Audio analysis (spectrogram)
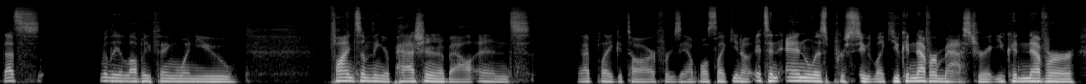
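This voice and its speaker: A man's voice: mid-range voice, steady tone, a little fast, darkish tone, no echo, clean studio sound. A man hosting a podcast interview, chatty and self-deprecating, sharing personal asides between questions. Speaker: podcast host. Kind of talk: conversational interview.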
